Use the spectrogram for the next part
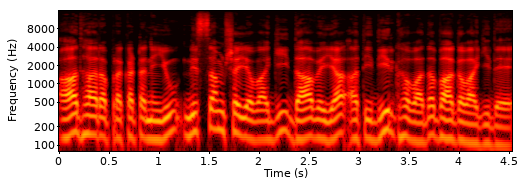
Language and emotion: Kannada, neutral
